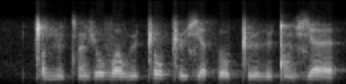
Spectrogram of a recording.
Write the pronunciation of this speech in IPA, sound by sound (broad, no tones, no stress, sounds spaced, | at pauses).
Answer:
ǁ ʌ mʲ õ cʰ ə̃ ʒ o v ʌ β ʉ ǁ o ǁ ʉ ʑ ɛ θ o ǁ ʉ ð y ǃ õ ʑ ɛ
